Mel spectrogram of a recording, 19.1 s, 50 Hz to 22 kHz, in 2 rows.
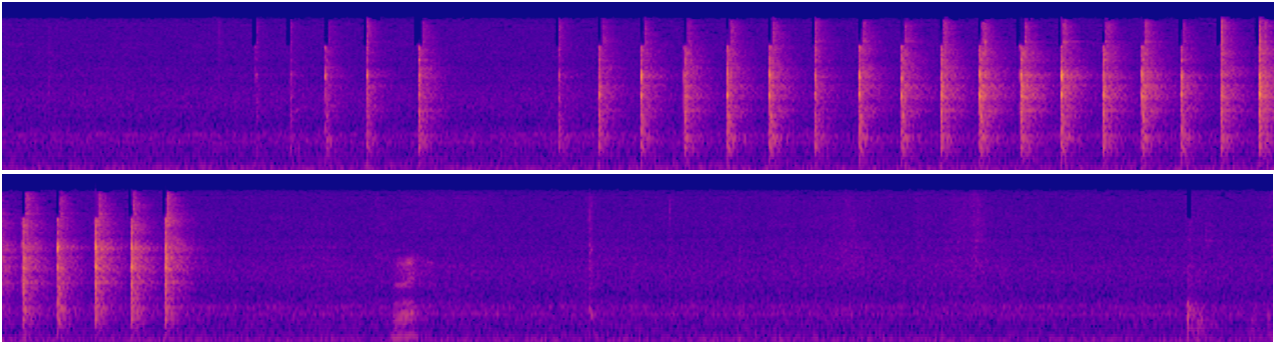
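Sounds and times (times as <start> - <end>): hammer tapping: 1.9 - 3.4, 4.2 - 11.0.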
